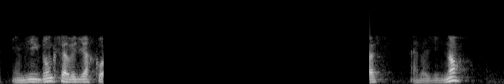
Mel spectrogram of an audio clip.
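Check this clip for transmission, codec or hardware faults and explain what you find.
Two faults stand out: tandem speech coding across the whole clip, and a long audio dropout to silence in the middle.

Tandem speech coding runs from start to finish. The speech went through GSM full rate at 13 kbit/s, then G.711 A-law, then AMR-NB at 10.2 kbit/s. That makes two speech codecs in a row, each re-encoding the other's artefacts. The result sounds rough, muffled and warbly. On a spectrogram, nothing appears above 3.8 kHz, and the harmonics look smeared.

The audio dropout to silence runs from 1.03 to 3.70 s, right after "donc ça veut dire". About 2.67 s of speech is lost. The input was likely lost while silence kept being written. The waveform goes to a flat line with no room tone, and the spectrogram shows a blank gap.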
